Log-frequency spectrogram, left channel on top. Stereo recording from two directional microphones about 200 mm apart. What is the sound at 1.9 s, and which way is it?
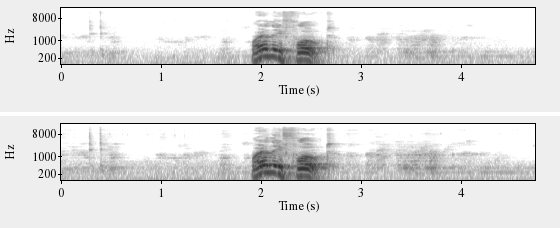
Speech, 10° left (ahead or behind).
